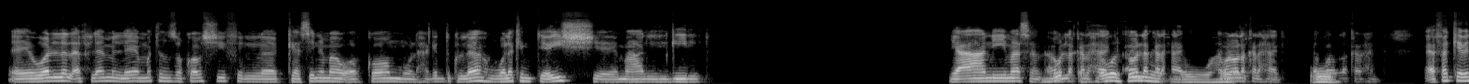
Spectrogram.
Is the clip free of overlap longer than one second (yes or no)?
no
